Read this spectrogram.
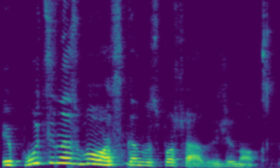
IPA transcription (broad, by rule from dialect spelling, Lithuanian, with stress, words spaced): ɪr ˈpuːt͡sʲɪnɐs ˈbʊʋoː skɐˈnʊs pɐˈʃɑːlˠɨs ʒʲɪˈnoːk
